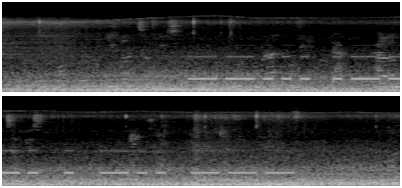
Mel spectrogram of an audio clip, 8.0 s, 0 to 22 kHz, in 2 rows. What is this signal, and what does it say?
Morse code, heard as a keyed tone, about 13 wpm, 600 Hz, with radio static, a narrow filter and the noise inside a bus. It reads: 7PEDO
